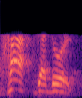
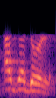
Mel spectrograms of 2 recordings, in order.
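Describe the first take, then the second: First: It starts with a clearly breathed h sound. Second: It starts with a plain vowel, no h sound. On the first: The speaker calls it right. "Il faut prononcer le hé" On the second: The speaker calls it wrong. "Avec un A. Non"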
